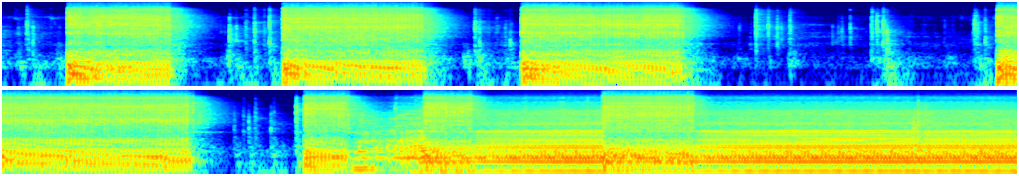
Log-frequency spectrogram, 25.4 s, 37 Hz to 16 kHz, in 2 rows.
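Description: A Case 930 tractor engine cranks in several loud, broadband bursts separated by silences, then catches and settles into a steady, rumbling idle that runs on to the end.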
